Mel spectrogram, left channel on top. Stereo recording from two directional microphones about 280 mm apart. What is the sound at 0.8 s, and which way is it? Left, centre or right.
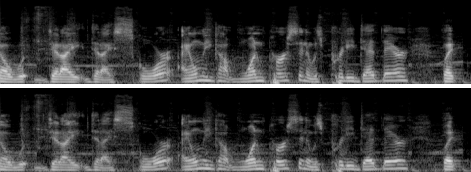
Speech, centre.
